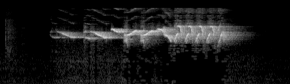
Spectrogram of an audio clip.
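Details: Double-collared seedeater, a caged bird in Salvador, Brazil, returning to song after three months: high whistled introductory notes flowing into a dense, rapid rattling trill lasting about two seconds.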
